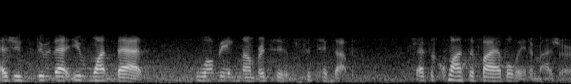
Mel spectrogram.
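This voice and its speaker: Monotone, flat intonation in a slight Boston accent, with big swings in loudness and noticeable background noise. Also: woman, medium pitch for a woman, moderate pace. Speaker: consultant. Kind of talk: presentation Q&A.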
